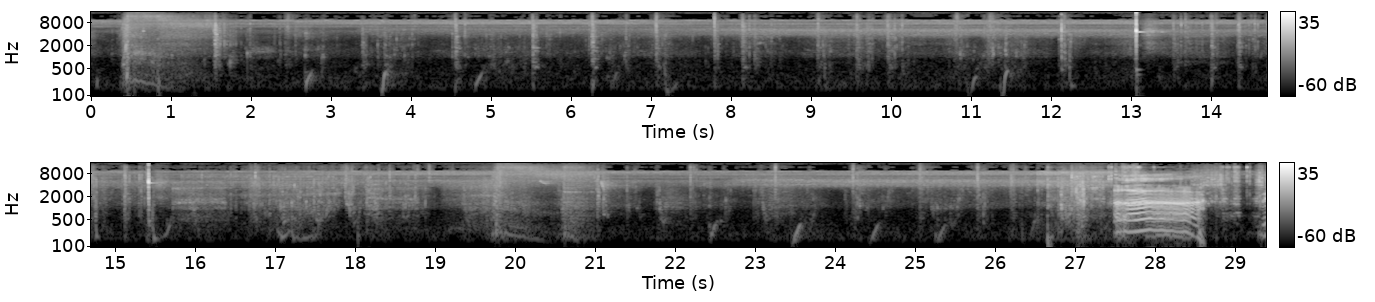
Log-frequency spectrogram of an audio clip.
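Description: Light water sloshing and small splashes around a fishing kayak on calm water, with scattered short knocks, over a faint steady high-pitched insect buzz. Near the end a louder burst of noise comes in.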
